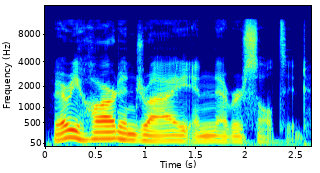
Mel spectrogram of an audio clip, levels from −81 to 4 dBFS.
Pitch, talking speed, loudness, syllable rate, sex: 105 Hz, 155 wpm, -17 LUFS, 3.9 syllables/s, male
